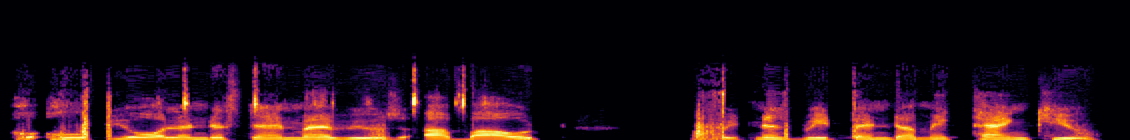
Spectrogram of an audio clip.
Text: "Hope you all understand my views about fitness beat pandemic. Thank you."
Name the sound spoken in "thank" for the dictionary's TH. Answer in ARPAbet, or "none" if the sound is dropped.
T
